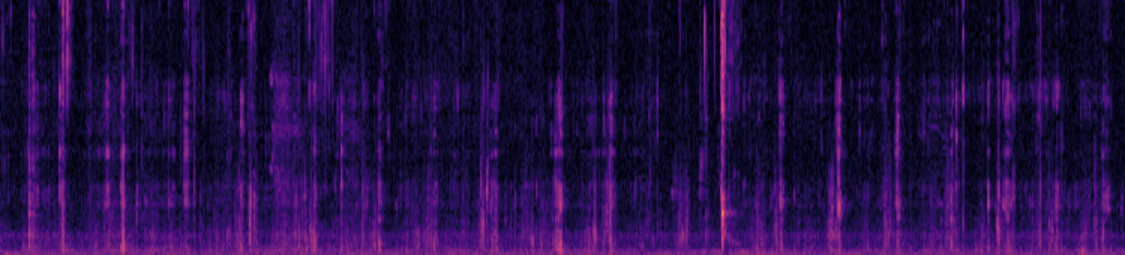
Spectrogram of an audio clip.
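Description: A person chewing a mouthful of baked shrimp sushi roll with the mouth closed: wet mouth clicks and smacks at an irregular pace.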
